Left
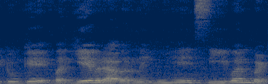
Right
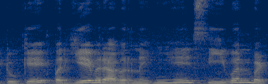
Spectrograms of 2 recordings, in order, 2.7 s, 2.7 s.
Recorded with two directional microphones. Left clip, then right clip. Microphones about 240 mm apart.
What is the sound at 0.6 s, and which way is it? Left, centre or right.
Speech, right.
